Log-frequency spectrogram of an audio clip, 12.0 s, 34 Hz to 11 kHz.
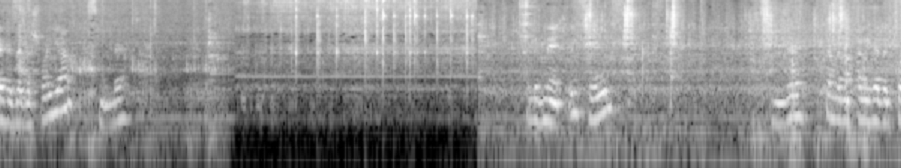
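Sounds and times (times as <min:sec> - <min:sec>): vegetables sizzling in oil: 0:00.0 - 0:12.0
wooden spatula stirring: 0:06.6 - 0:12.0.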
